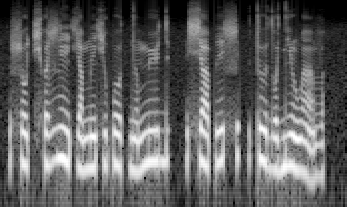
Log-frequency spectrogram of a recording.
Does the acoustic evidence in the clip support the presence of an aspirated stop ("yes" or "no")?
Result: yes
